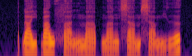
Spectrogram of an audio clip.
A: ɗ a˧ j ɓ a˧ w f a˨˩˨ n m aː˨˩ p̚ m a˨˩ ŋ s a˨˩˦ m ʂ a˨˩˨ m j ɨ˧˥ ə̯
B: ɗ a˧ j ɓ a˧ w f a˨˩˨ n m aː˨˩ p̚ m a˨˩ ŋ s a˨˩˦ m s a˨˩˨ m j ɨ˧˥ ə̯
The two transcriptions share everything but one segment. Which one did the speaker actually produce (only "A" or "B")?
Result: B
